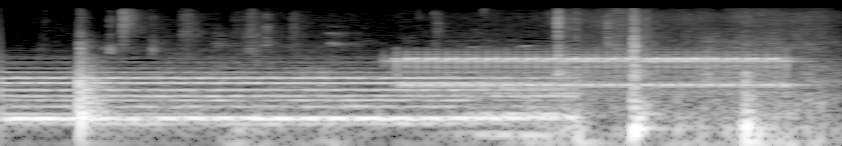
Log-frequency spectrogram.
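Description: Cordless phone handset ringing with an electronic, organ-like ringtone of long held notes that steps to a higher note about two seconds in. A few sharp knocks near the end as the handset is grabbed.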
